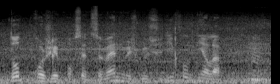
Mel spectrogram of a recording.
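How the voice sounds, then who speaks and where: A man talks as noticeable background noise carries on behind him. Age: 70s. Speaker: dairy farmer. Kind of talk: interview.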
